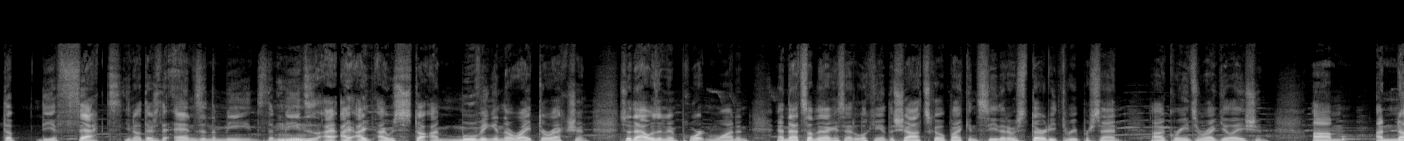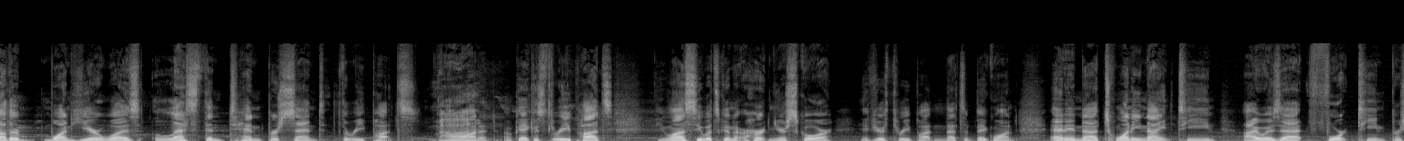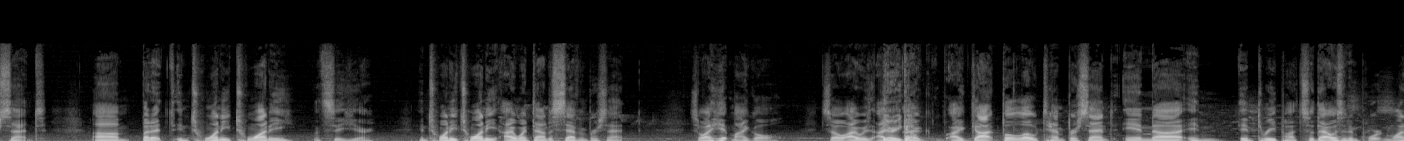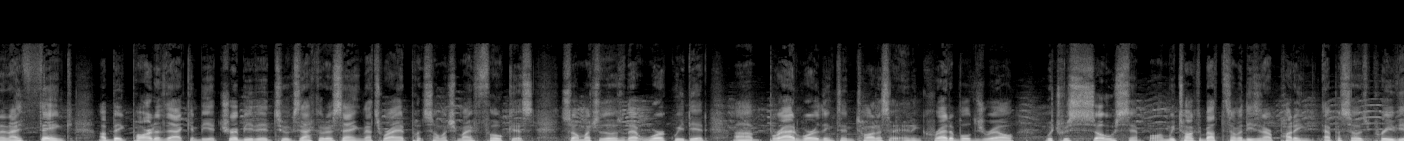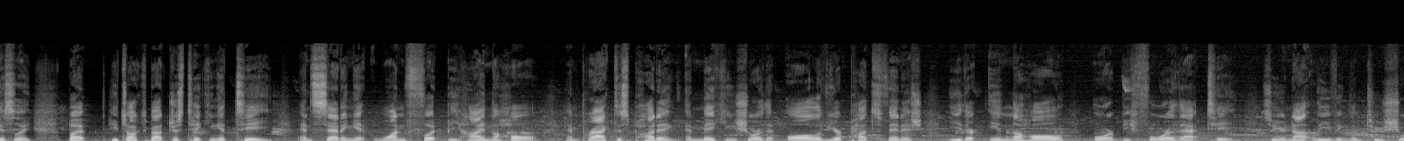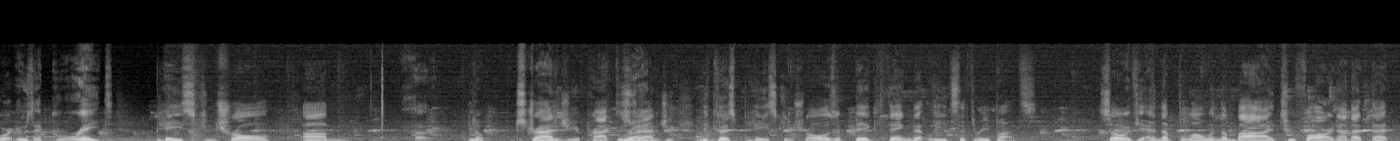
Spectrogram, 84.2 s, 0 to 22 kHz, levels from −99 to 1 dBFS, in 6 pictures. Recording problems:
animal sounds; noticeable; throughout; 20 dB below the speech

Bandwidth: 15 kHz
